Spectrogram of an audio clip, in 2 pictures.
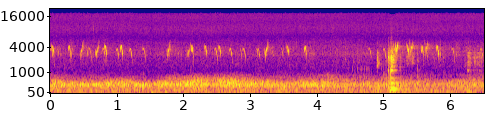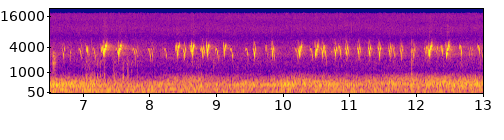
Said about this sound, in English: One bird took off. There go some others. Those are the ones that took off. Now back to the one that stayed. At least one stayed here. Another one just flew over.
